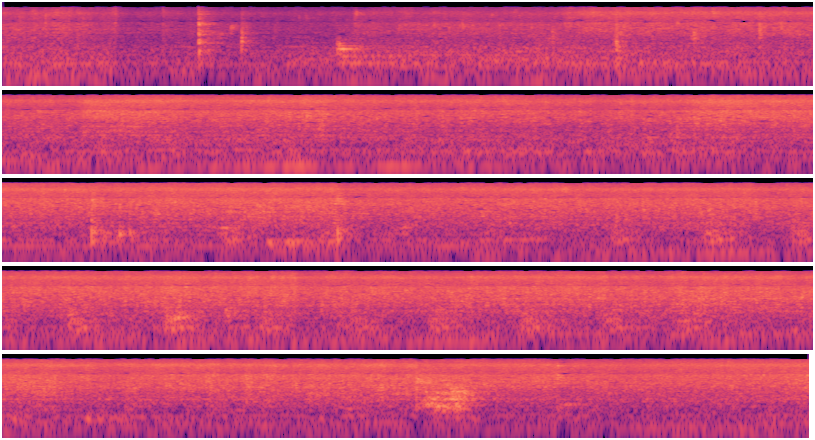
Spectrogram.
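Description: Soy-and-calamansi-marinated cubed pork sizzling in a hot wok of sautéed onion as it is tipped in from a metal bowl, with a few metal clinks in the first two seconds. The sizzle swells after about three to four seconds and holds steady while the meat is stirred, with scattered knocks of the spatula on the wok.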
